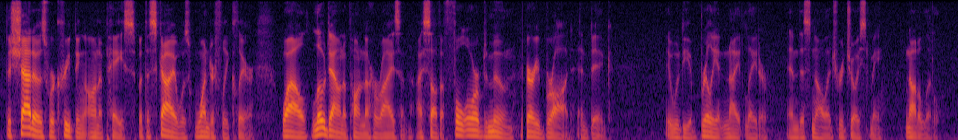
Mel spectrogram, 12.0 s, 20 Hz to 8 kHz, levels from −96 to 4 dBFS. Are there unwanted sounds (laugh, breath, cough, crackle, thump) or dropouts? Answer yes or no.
yes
